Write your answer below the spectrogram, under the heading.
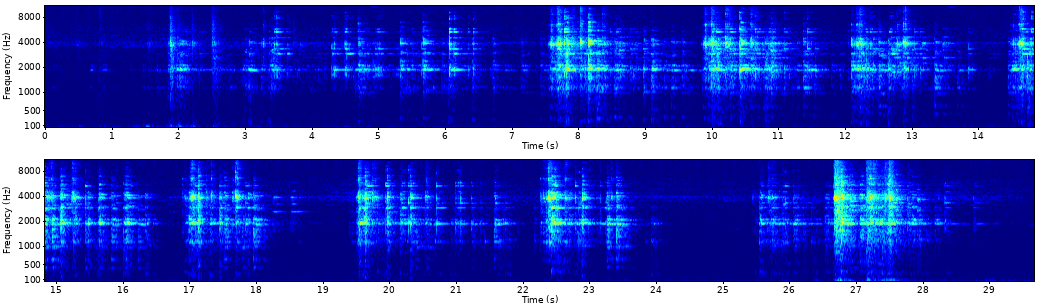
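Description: Iron weight plates clinking and rattling on a loaded barbell's sleeves during a set of back squats, a burst of metallic clatter roughly every two to three seconds. Near the end a louder, heavier clank as the bar goes back onto the squat rack.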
